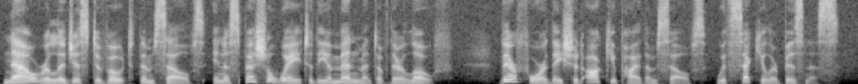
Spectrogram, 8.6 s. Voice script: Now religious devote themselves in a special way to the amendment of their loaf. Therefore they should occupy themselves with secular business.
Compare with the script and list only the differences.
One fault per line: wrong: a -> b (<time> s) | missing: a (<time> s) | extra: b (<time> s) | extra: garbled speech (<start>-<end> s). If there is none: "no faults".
no faults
